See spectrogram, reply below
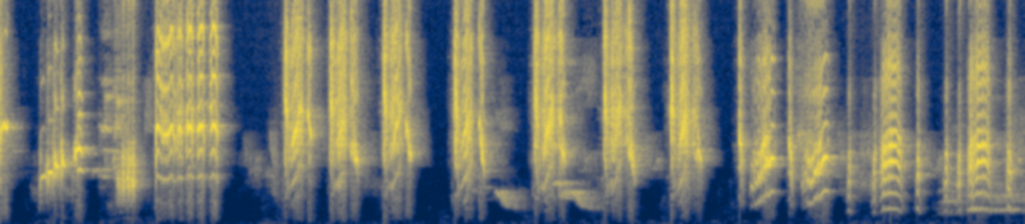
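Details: Long-tailed shrike (cendet) in 'tarung ngalas' fighting song, a gacoran bird kept for tutoring others: nearly continuous string of loud scratchy bursts and squeaky notes, with a couple of short lower slurred whistles midway.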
